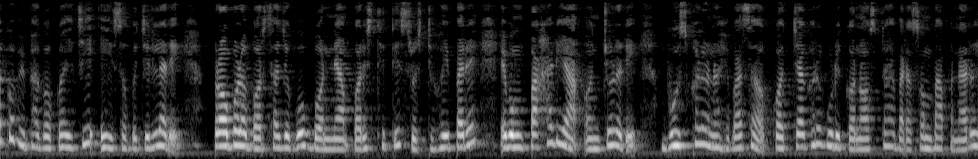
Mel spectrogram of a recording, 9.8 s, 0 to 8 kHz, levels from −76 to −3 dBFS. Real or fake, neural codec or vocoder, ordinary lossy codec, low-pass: real; none; none; none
